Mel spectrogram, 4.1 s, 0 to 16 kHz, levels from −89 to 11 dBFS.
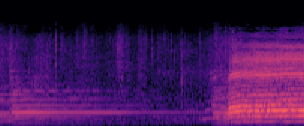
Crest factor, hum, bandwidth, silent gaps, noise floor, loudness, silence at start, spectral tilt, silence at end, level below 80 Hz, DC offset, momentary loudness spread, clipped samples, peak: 18 dB; none; 7.6 kHz; none; -54 dBFS; -25 LUFS; 0 s; -4.5 dB/octave; 0 s; -78 dBFS; under 0.1%; 24 LU; under 0.1%; -10 dBFS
